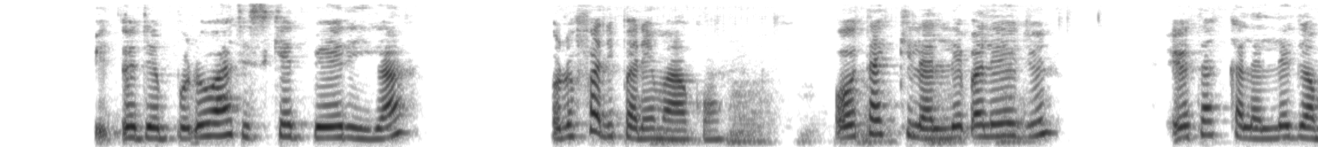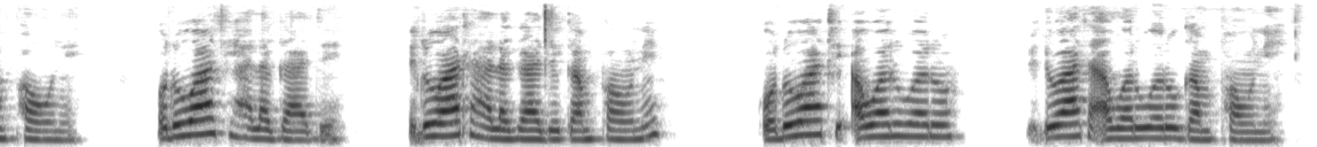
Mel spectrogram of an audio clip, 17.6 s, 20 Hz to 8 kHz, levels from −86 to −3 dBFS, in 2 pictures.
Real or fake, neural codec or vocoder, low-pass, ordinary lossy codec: real; none; 7.2 kHz; MP3, 64 kbps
